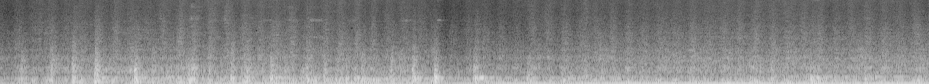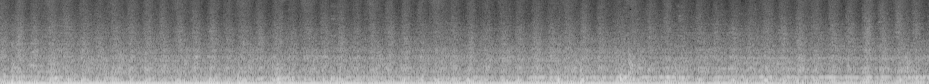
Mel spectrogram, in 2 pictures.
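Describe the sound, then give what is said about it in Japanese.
The SL Taiju steam locomotive train rumbles steadily past while crossing the Daiya River (Daiyagawa) railway bridge, a continuous loud low roar with rhythmic clattering of wheels on rails, with a brief sharper knock partway through. “SL大樹 大谷川橋梁を渡れ”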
